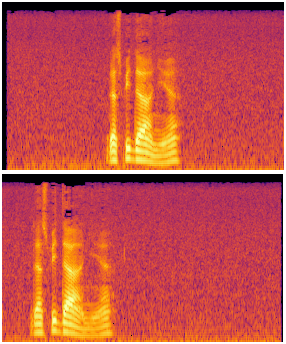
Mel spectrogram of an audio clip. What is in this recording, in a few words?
russian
